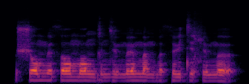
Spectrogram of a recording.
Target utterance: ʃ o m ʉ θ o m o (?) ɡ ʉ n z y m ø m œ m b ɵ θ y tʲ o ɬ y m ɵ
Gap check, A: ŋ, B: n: A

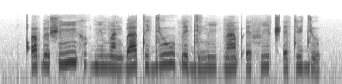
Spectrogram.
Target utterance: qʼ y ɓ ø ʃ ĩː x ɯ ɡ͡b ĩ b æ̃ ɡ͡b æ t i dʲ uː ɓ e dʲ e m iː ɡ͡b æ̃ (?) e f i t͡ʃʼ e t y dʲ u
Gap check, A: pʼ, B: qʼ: A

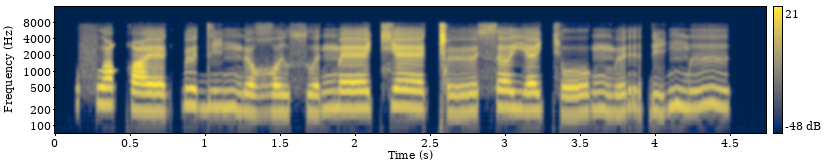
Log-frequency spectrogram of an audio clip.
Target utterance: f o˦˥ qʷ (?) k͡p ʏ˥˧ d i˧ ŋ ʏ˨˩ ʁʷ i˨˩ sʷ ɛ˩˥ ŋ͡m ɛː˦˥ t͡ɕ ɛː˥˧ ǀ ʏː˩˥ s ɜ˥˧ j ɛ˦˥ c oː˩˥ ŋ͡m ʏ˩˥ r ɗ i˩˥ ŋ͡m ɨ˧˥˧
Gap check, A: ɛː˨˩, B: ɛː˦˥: A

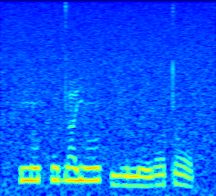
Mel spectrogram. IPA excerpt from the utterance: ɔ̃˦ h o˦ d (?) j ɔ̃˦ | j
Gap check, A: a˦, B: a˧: A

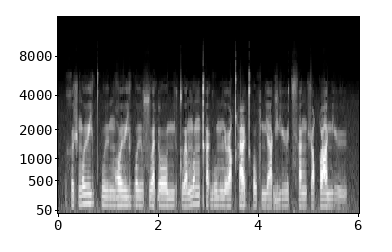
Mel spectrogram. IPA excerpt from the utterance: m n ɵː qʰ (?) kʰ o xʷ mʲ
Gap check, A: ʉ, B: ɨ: B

